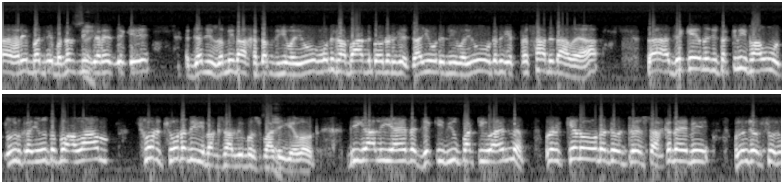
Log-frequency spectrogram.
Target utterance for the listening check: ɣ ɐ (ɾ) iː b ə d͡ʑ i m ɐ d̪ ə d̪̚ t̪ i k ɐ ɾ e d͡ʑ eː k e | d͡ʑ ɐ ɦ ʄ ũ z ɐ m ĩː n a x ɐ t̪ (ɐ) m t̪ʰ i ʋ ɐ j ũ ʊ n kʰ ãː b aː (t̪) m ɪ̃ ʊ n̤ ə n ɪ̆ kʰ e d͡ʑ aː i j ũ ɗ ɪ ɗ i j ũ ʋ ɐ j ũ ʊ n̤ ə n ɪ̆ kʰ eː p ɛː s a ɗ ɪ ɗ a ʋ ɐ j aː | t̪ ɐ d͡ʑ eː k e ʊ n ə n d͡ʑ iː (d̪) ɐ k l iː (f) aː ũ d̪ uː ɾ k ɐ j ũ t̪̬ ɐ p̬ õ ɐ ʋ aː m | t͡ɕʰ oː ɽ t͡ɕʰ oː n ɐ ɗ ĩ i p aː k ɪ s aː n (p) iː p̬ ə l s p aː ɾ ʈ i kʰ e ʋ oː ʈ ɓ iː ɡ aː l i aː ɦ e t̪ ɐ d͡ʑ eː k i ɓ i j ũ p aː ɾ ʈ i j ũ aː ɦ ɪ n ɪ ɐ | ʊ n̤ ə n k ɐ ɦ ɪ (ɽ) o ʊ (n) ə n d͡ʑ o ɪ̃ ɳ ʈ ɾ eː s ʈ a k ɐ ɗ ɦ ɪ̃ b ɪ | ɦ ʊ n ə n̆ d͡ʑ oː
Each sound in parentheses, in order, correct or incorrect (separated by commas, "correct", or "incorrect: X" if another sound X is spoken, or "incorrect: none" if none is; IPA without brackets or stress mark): correct, incorrect: ə, incorrect: d̪, incorrect: t̪, correct, correct, correct, correct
